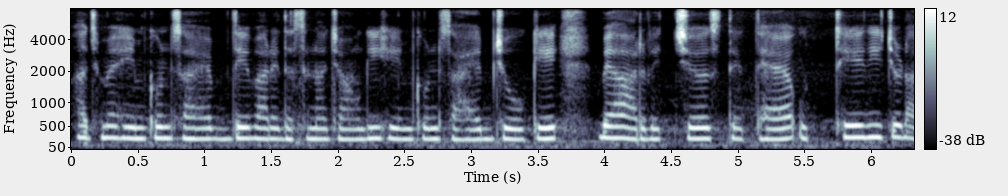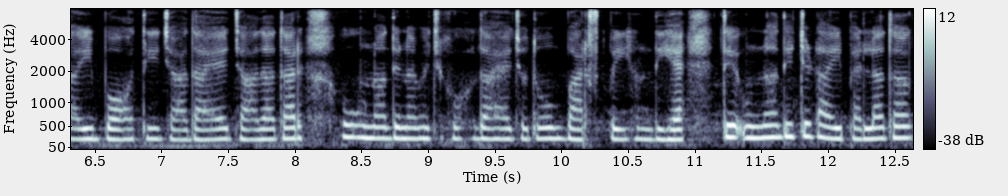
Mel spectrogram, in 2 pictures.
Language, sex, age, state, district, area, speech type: Punjabi, female, 18-30, Punjab, Shaheed Bhagat Singh Nagar, rural, spontaneous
